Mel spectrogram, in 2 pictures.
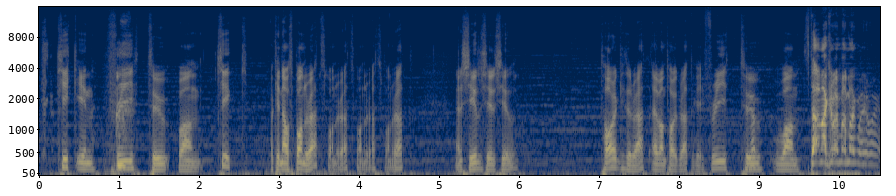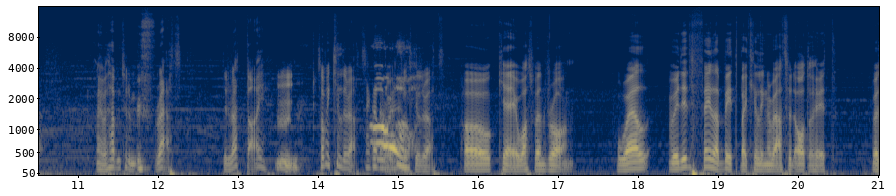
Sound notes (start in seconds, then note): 14.6 ahhh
